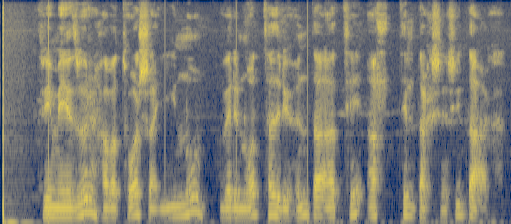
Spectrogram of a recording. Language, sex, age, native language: Icelandic, male, 70-79, Icelandic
